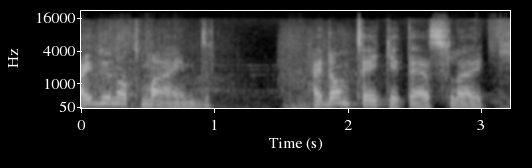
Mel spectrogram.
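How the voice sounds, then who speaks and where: Heard dry and close with no echo, a man with a fairly high pitch speaks at a fairly slow pace, his pitch swinging very widely while his loudness stays very even, with music in the background. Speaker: video creator. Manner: calm, doesn't raise voice, measured slow-paced.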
